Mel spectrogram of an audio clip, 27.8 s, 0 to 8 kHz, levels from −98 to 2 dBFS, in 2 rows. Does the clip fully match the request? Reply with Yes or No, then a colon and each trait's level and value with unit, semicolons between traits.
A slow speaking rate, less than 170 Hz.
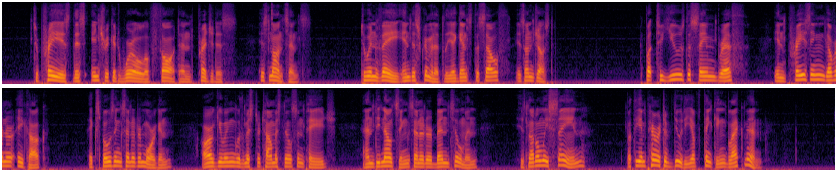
Yes: slow, 120 wpm; low, 135 Hz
